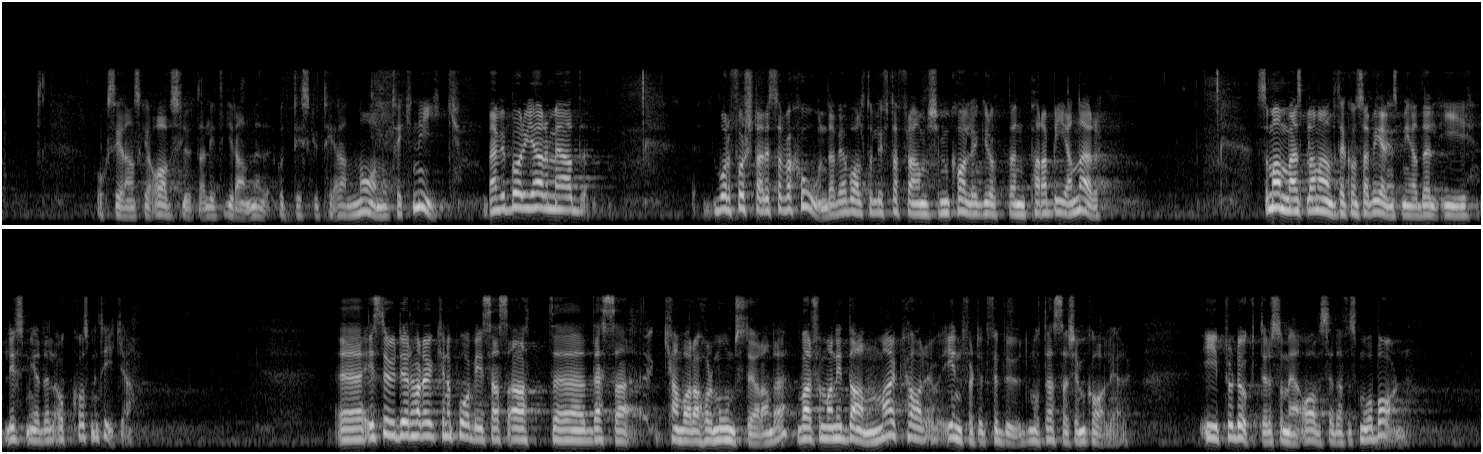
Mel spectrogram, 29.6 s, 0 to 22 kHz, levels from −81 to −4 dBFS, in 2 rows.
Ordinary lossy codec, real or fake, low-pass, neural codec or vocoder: none; real; 7.2 kHz; none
